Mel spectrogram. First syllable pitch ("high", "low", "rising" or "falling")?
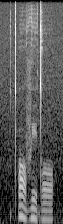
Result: falling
